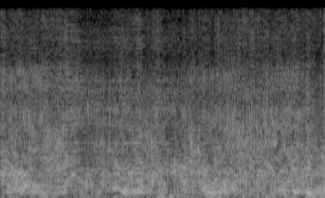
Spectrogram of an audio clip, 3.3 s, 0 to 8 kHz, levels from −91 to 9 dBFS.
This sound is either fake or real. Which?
fake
